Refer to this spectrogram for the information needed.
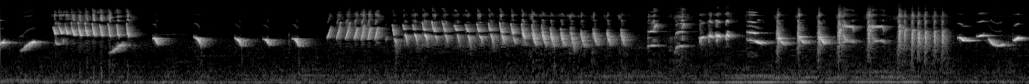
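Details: Oriental magpie-robin singing in the konslet style, used to prompt untrained or silent magpie-robins into song: loud, varied phrases of rising whistles, fast buzzy trills and scratchy rattles, with brief pauses between bursts.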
